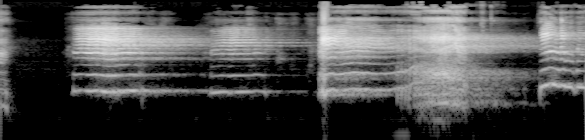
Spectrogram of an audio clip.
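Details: Indoor pet otters Kotaro and Hana, close-miked during a meal: drawn-out, high, reedy whining calls in several bursts, one rising sharply at the start, with a rougher, noisier squeal in the middle.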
